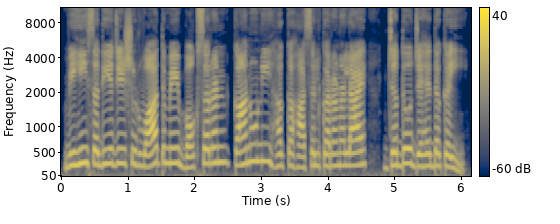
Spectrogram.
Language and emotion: Sindhi, neutral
